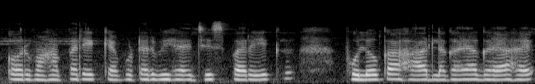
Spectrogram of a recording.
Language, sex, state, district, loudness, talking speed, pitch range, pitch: Hindi, female, Karnataka, Koppal, -17 LUFS, 180 wpm, 220-230 Hz, 225 Hz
